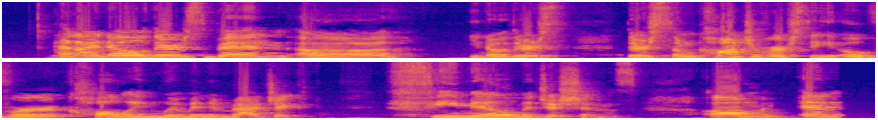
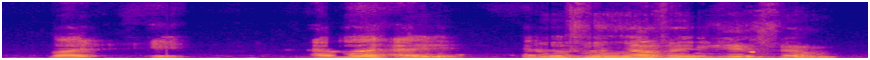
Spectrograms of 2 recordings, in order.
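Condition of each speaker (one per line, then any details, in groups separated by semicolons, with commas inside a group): No condition
Cerebral palsy; from birth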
